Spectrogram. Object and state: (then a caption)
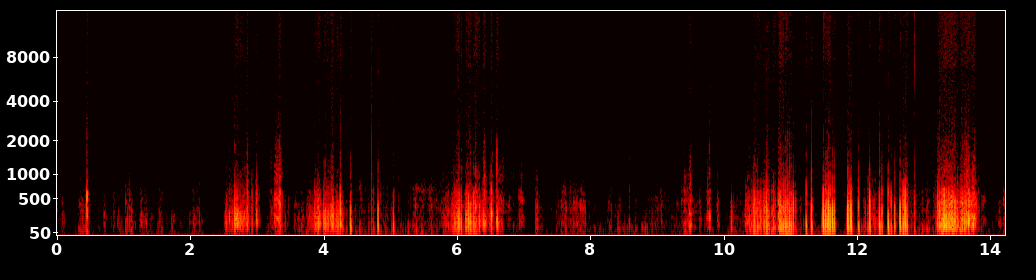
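Foam microphone windscreen being scratched. Long red-painted nails and fingertips scratch, rub and cup a soft, porous black foam windscreen covering a handheld recorder's microphone. The result is muffled, deep rumbling bursts and scratchy crackles, with quiet gaps between them and almost no brightness.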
